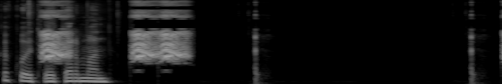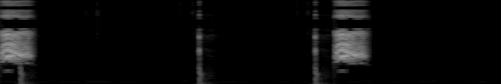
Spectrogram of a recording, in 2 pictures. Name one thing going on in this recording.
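A lamp's pull switch clicks a few times.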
